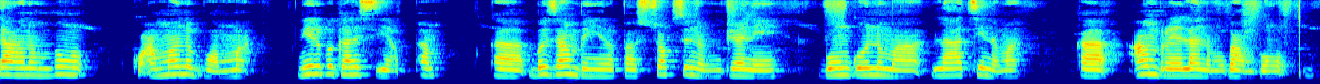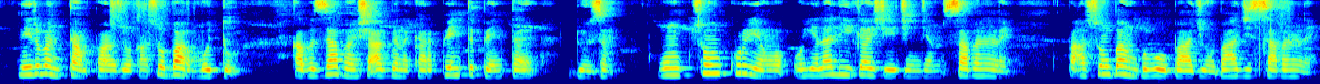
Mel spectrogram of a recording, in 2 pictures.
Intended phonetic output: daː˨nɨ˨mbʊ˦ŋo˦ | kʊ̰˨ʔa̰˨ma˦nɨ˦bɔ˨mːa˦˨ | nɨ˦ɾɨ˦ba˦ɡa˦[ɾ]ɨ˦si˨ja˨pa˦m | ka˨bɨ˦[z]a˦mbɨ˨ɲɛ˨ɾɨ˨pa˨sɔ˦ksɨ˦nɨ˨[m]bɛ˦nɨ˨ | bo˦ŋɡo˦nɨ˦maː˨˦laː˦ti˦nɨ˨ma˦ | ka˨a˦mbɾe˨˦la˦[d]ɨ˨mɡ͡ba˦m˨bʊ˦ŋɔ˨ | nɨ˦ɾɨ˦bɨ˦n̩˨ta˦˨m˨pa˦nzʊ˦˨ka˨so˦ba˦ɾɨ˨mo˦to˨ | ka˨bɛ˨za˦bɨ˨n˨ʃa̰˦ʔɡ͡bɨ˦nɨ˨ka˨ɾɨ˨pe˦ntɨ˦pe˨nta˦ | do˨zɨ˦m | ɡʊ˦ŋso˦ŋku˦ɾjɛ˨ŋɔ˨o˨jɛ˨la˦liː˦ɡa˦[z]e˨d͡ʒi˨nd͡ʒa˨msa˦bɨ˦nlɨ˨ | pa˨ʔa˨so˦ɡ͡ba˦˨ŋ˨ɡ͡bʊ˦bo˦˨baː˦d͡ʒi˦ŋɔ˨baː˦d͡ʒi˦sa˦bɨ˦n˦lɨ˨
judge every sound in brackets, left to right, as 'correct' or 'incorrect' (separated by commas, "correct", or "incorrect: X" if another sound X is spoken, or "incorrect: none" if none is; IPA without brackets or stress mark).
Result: incorrect: l, correct, correct, incorrect: n, incorrect: ʒ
